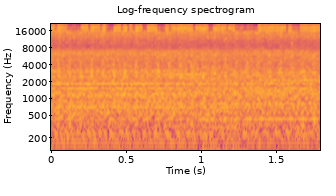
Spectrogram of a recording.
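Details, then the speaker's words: 2009 Dodge Journey 3.5 L V6 at a steady, even idle with no stumble, miss or knock, at first start-up after replacing the spark plugs and one misfiring coil. Running pretty good: normal idle. "I think we're running pretty good here."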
